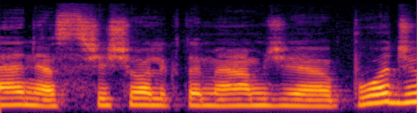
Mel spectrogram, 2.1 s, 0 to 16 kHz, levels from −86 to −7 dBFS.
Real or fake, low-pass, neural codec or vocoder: real; 14.4 kHz; none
